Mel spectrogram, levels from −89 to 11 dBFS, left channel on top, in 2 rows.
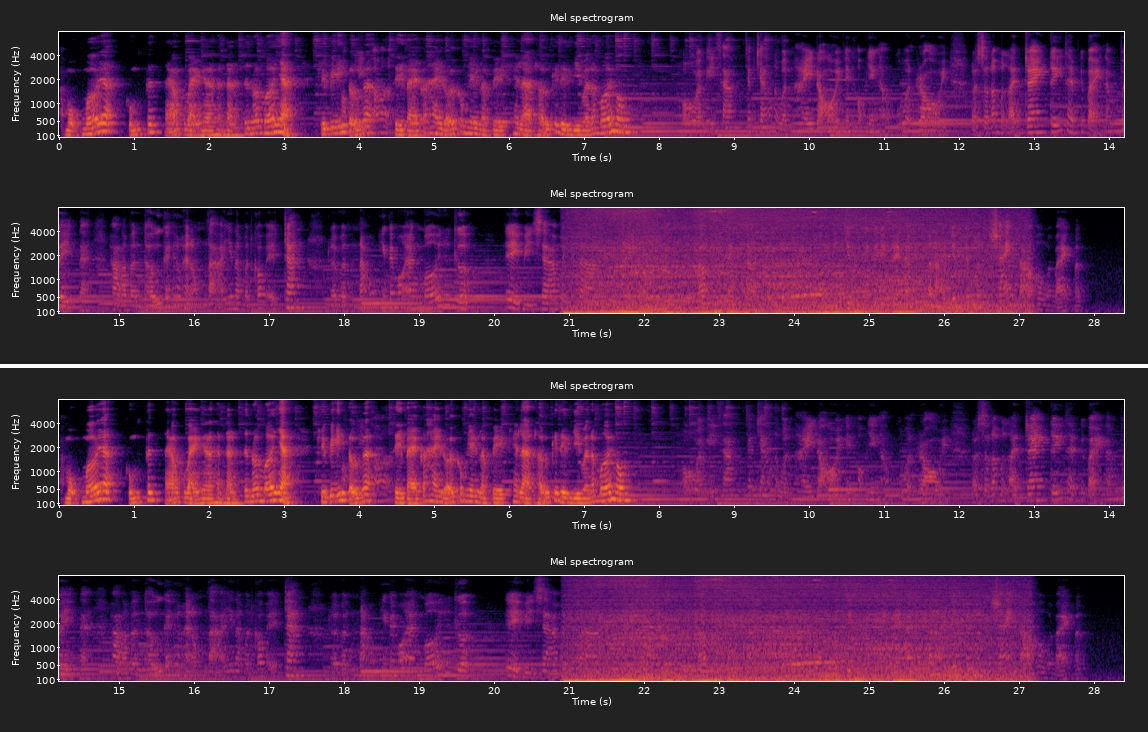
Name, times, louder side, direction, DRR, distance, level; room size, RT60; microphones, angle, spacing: voice 1, 0.0-4.2 4.5-7.6, right 3 dB, 70° right, 5 dB, 0.4 m, -24 dB
Acoustic guitar, 1.7-9.7, right 2 dB, 5° right, 0.5 m, -48 dB
voice 2, 3.9-4.4 8.3-27.8, left 3 dB, 45° left, 4 dB, 0.4 m, -38 dB
sound 1, 7.2-23.2, left 2 dB, 25° left, 0.9 m, -41 dB
sound 2, 20.9-27.2, equal, 85° left, 0.9 m, -26 dB
2.9 x 2.0 x 2.6 m, 0.43 s
head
